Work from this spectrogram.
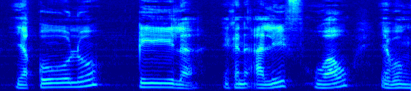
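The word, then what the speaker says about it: يقول: তারপরে এটি ইয়াকুলু, এখানে দাম্মার সাথে ওয়াও এসেছে, ইয়াকুলু। আর এটিতে হলো কাসরার সাথে ইয়া এসেছে এখানে, তো এটিকে পড়ব কিলা, কিলা।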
